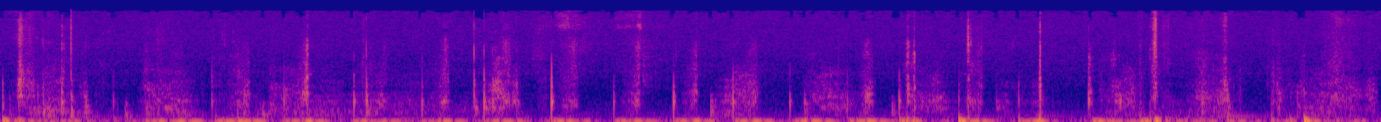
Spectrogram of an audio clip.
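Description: A bamboo earpick held in fingers scratches the silicone ear shells of a binaural microphone, working over the auricle and the area around the canal opening. It makes a steady run of short, close scraping and rubbing strokes with a deep, muffled body and brief bright ticks, the sound shifting from one stroke to the next.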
